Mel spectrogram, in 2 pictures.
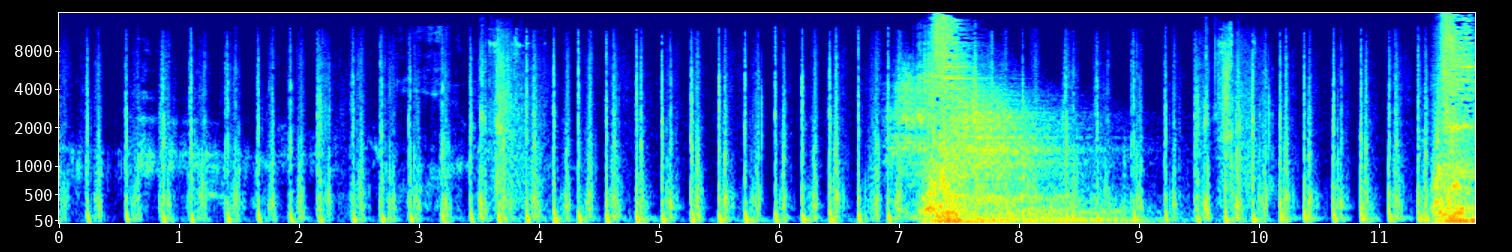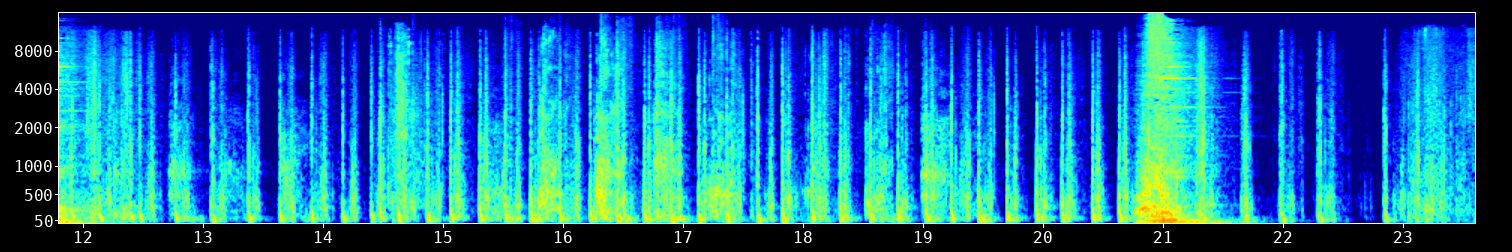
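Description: Quick footsteps patter on a hard floor as a game character runs.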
